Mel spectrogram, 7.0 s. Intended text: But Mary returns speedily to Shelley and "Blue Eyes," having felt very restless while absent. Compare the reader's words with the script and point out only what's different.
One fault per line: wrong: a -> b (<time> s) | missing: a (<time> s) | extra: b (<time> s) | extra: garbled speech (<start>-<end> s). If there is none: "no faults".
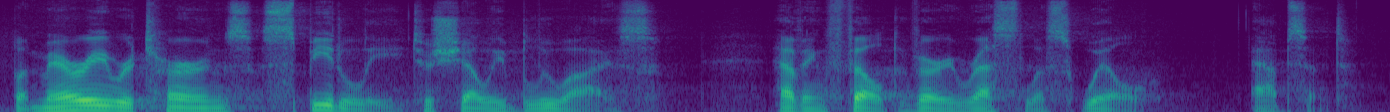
missing: and (2.5 s)
wrong: while -> will (5.4 s)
